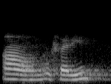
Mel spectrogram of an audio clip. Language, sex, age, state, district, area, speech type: Tamil, female, 18-30, Tamil Nadu, Karur, rural, conversation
